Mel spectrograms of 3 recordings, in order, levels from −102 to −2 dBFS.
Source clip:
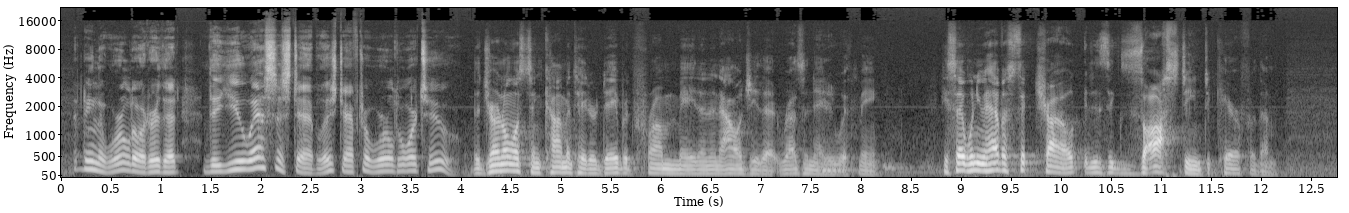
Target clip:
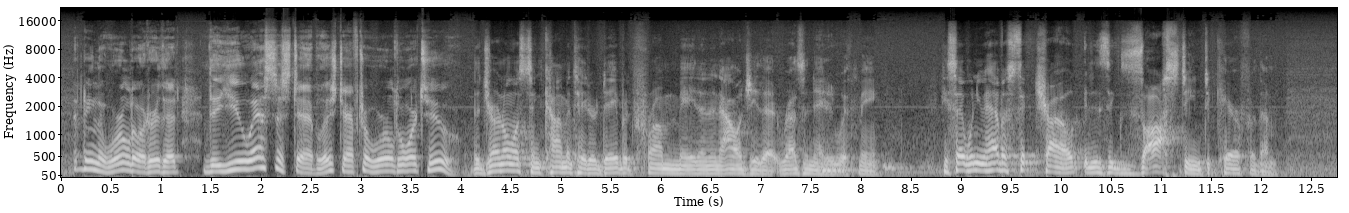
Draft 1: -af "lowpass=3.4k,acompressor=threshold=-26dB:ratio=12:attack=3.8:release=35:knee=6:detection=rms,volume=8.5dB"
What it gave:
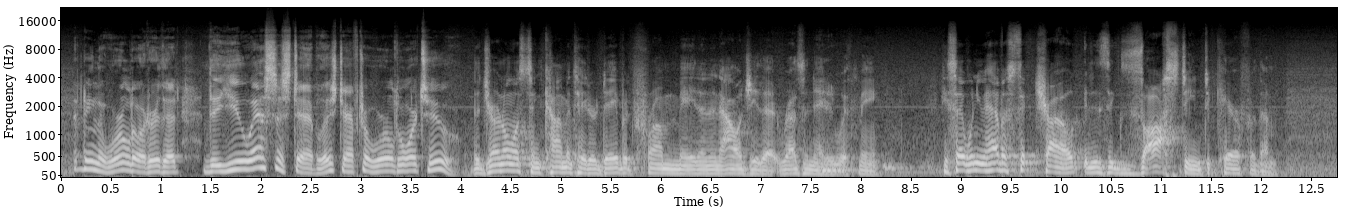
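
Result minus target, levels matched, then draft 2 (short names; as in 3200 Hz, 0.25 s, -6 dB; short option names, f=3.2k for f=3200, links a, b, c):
8000 Hz band -7.5 dB
-af "lowpass=11k,acompressor=threshold=-26dB:ratio=12:attack=3.8:release=35:knee=6:detection=rms,volume=8.5dB"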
